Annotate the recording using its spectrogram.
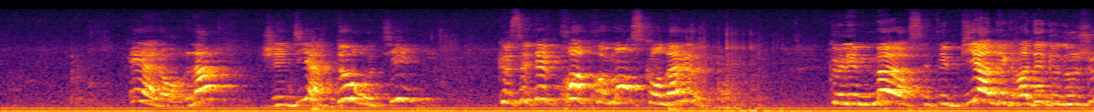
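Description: A man speaks loudly in a large hall.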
